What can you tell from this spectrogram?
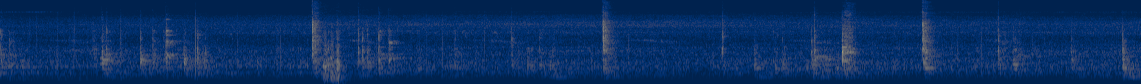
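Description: A few separate sharp clicks and clacks at a gas grill's burners as it is lit by hand with a lighter, since the grill's push-button igniter does not work. The click about three seconds in is heavier and fuller than the rest.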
